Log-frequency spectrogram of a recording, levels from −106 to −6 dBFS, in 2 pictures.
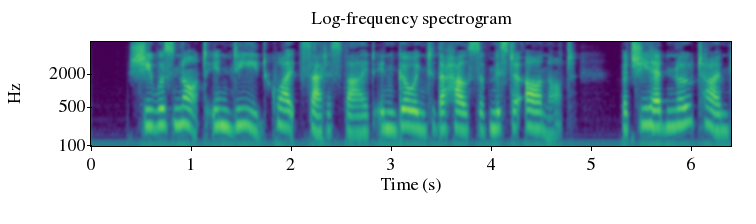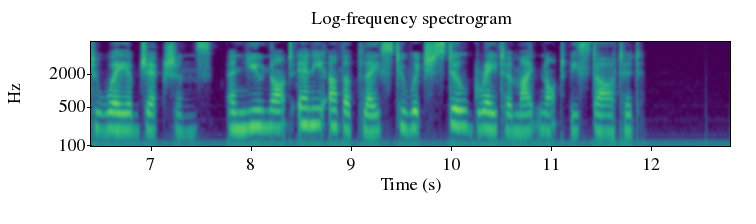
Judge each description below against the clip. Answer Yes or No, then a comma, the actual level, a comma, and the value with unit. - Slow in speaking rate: No, average, 170 wpm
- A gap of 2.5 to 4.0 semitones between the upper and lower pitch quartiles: Yes, average, 2.9 semitones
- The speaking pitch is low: No, high, 205 Hz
